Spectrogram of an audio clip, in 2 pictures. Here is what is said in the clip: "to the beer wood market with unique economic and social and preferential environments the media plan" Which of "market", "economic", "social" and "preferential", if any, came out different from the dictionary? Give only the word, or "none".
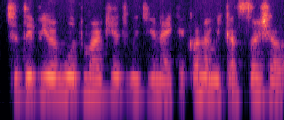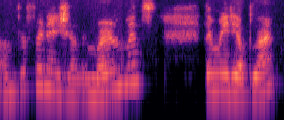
none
